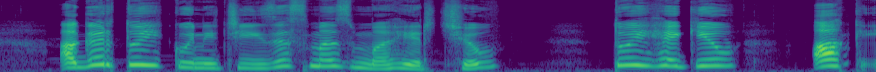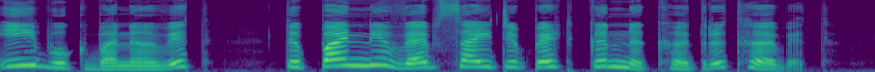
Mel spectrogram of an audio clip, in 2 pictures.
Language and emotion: Kashmiri, neutral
